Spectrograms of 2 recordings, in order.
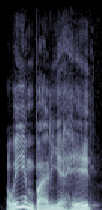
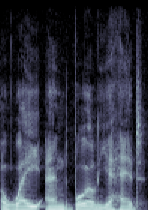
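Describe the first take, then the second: First: It is said in a Scottish accent. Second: It is said in a Southern English accent. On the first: "I'll try my Scottish accent out on you" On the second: "translated into Southern English"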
